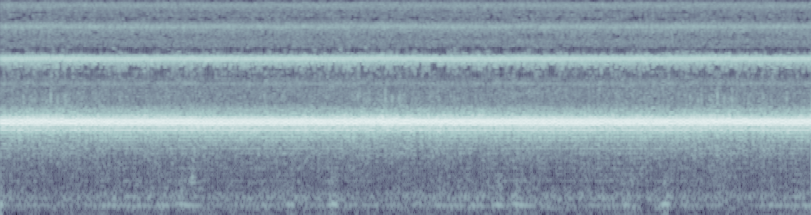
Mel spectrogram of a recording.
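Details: Lure sound of a mole cricket, heard as a constant high-pitched churring tone without breaks, steady in loudness, with faint low knocks underneath.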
